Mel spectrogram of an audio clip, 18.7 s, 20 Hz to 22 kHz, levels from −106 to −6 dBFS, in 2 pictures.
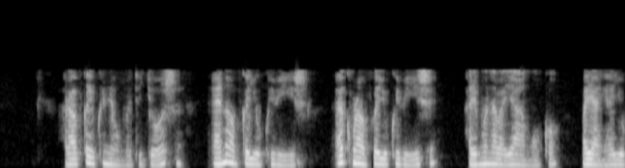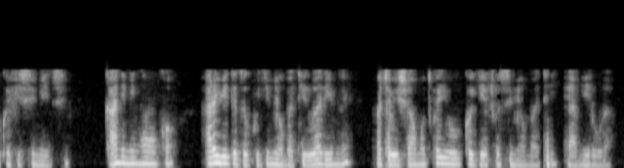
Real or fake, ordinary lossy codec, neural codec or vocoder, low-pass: real; AAC, 16 kbps; none; 7.2 kHz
